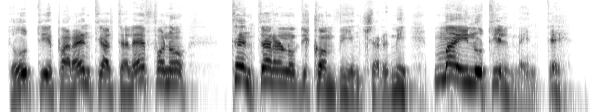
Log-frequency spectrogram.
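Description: A male narrator telling a children's story in the first person, with lots of animated expression and grumbling asides. His voice sits a little high and leaps all over the place. The recording is dry and close, with faint music underneath. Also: fairly quick, no room sound. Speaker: audiobook narrator.

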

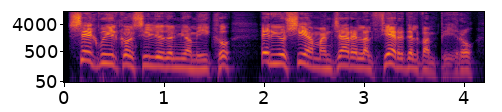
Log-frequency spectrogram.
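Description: A man narrating a children's story in an animated, expressive way. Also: on the high side, normal speed, dry recording, clean studio sound. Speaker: audiobook narrator.

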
